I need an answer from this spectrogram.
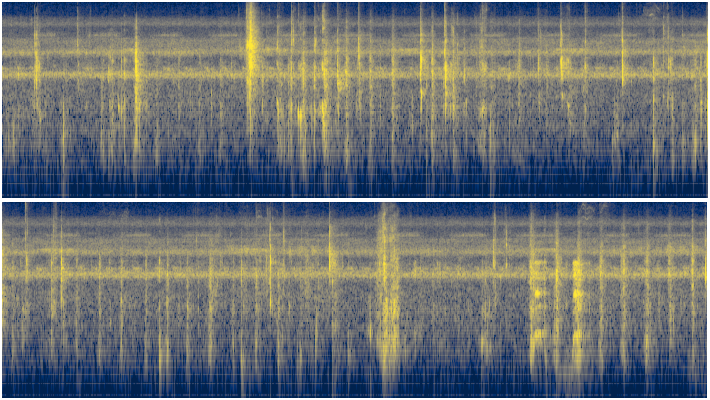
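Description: Close-miked chewing of pork trotter and rice eaten by hand, with many short wet smacks, clicks and crunches at an uneven pace. A steady faint high-pitched tone runs behind.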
